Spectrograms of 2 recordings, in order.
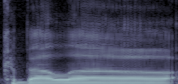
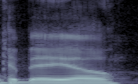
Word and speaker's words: Cabello: people in my immediately immediate family will pronounce it Cabello I pronounce it Cabo o Cabo yeah Joe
